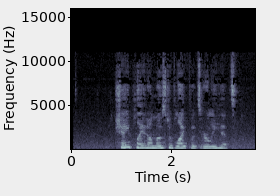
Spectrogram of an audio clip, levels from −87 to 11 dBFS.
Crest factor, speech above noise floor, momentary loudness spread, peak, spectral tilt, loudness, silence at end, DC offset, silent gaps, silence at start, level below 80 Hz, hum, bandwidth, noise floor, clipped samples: 16 dB; 27 dB; 8 LU; -8 dBFS; -5 dB/octave; -25 LUFS; 0.3 s; under 0.1%; none; 0.9 s; -64 dBFS; none; 11.5 kHz; -51 dBFS; under 0.1%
